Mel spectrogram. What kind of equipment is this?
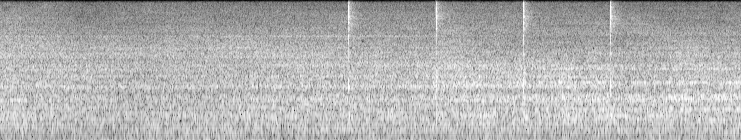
valve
